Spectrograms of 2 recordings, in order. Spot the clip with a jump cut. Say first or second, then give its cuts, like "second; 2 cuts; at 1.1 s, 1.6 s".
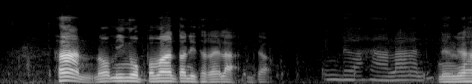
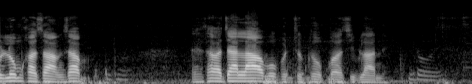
first; 1 cut; at 2.5 s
